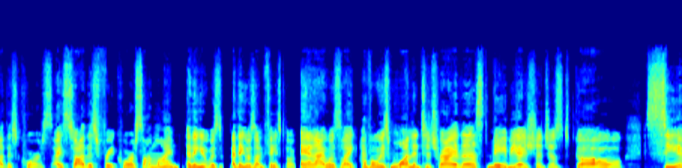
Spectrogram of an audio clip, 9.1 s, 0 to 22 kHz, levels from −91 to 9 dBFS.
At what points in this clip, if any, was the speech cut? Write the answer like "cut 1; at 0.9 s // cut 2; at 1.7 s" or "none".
cut 1; at 2.4 s // cut 2; at 3.9 s // cut 3; at 4.8 s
